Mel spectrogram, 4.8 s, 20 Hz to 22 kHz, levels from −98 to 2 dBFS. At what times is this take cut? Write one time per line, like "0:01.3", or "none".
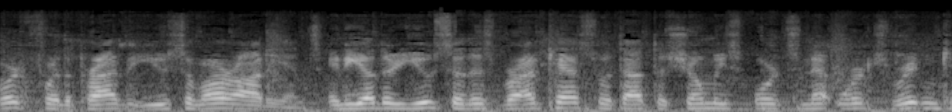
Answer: none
